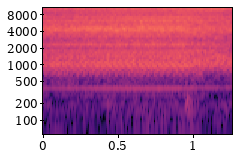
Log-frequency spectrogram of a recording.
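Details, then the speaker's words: 2.8 mm hard bone drill boring into the patella of a male patient with very hard bone during all-onlay MPFL reconstruction: steady high-pitched whine of the powered surgical drill running continuously. "So then we're going to take our 2.8 millimeter hard bone drill, and I'm doing this without an assistant. So this male has really hard bone."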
